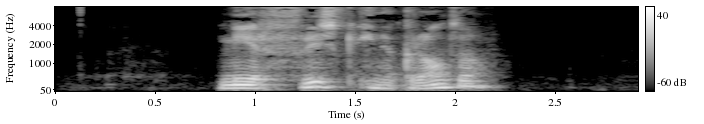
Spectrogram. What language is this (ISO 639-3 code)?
fry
